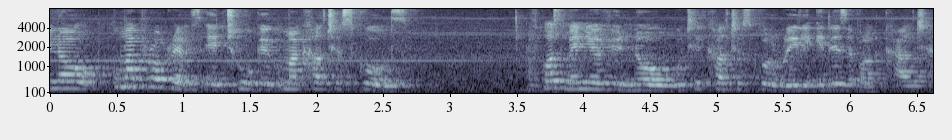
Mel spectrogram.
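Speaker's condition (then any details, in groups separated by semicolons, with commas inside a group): No condition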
